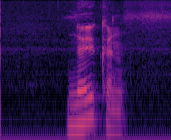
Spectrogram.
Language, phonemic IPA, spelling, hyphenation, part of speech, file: Dutch, /ˈnøːkə(n)/, neuken, neu‧ken, verb, Nl-neuken.ogg
- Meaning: 1. to fuck, to screw 2. to fuck, to disrespect; used to express one's displeasure or disrespect for something or someone 3. to bother, to be annoying to 4. to hit, to ram, to push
